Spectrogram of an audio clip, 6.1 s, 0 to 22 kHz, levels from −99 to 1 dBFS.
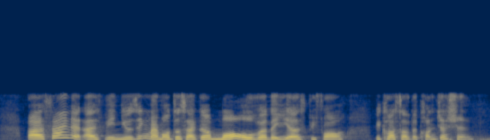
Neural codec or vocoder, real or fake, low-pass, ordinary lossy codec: codec, 44.1 kHz, 3.4 kbps, Pupu-Codec; fake; 7.2 kHz; none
